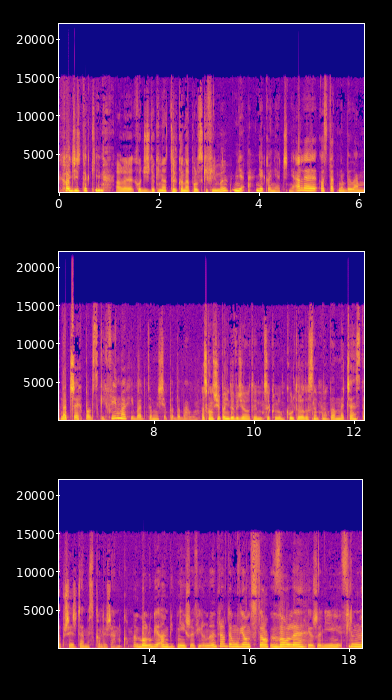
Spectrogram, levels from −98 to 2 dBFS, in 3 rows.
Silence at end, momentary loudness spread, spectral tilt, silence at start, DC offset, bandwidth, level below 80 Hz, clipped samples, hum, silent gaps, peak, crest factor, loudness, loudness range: 0 s; 10 LU; -4.5 dB/octave; 0 s; under 0.1%; 15.5 kHz; -48 dBFS; under 0.1%; none; none; 0 dBFS; 12 dB; -13 LUFS; 4 LU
